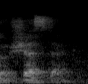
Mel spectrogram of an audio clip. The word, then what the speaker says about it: Shestack: S-H-O-S-T-A-K? – E-S-T-A-C-K. – Wait. – S-H-E-S-T-A-C-K. – Shestak, it should be. And you pronounce it Shestak? – No, Shestak.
